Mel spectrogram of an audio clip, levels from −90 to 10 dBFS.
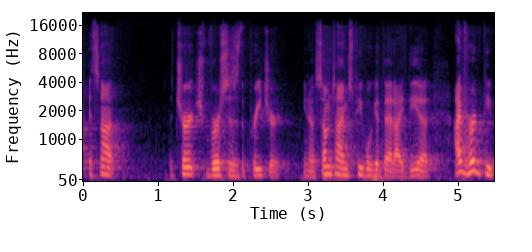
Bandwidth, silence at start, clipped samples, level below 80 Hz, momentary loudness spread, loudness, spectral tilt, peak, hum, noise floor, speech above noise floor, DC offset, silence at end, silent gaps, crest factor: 18 kHz; 0 s; under 0.1%; -50 dBFS; 13 LU; -21 LUFS; -6 dB/octave; 0 dBFS; none; -58 dBFS; 37 dB; under 0.1%; 0 s; none; 22 dB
